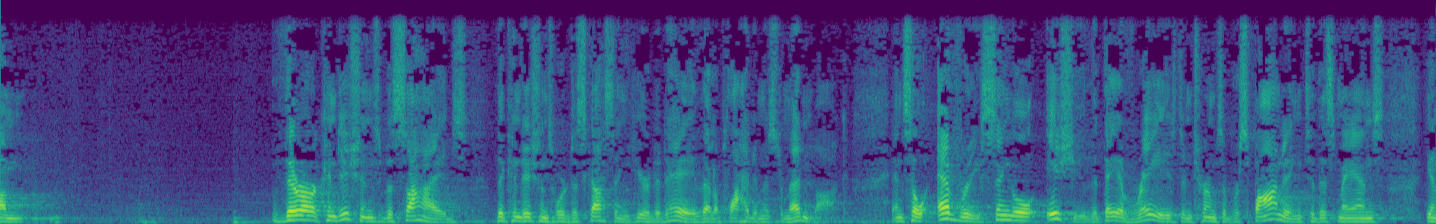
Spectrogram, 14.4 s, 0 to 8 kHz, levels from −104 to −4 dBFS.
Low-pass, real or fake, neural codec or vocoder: 7.2 kHz; real; none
